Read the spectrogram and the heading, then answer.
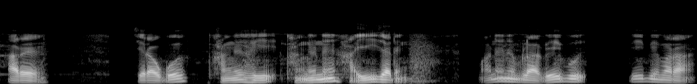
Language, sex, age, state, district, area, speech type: Bodo, male, 45-60, Assam, Udalguri, urban, spontaneous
